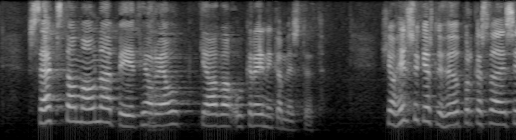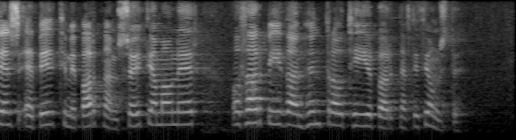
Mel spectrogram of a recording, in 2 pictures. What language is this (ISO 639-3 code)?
isl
